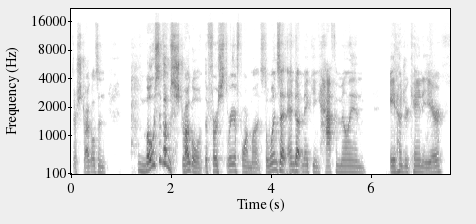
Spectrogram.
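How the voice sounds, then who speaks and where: A young man and host delivers a motivational coaching talk, pushing his points with rhetorical questions and constant "right?" check-ins. His voice sits somewhat high for a man and swings widely in pitch. The delivery is emphatic and lively throughout. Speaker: online real estate coach.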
